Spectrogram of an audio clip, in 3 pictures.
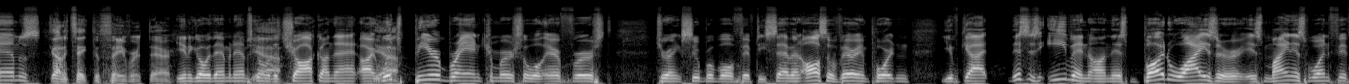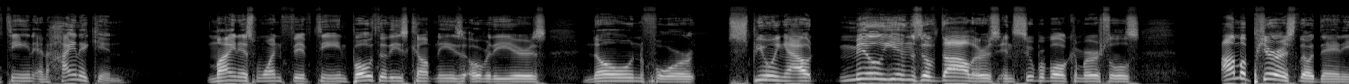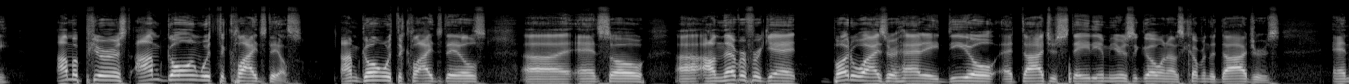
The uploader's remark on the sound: live from Super Bowl 57!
